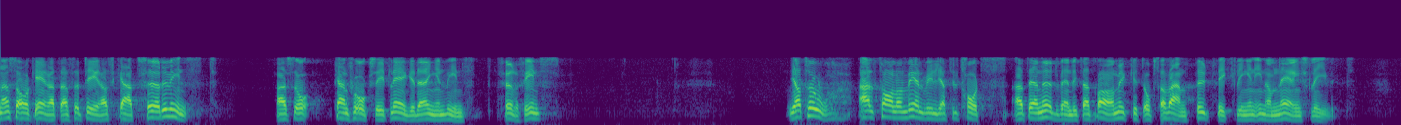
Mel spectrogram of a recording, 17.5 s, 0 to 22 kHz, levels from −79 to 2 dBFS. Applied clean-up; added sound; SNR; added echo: neural mask model Resemble Enhance denoiser.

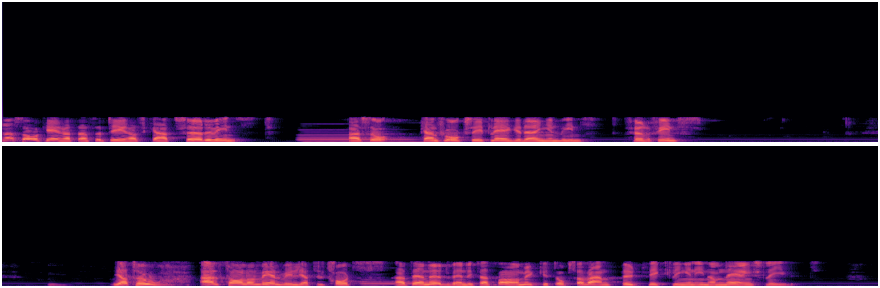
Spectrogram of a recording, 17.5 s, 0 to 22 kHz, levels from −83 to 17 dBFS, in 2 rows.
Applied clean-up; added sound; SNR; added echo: classical method log-MMSE.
